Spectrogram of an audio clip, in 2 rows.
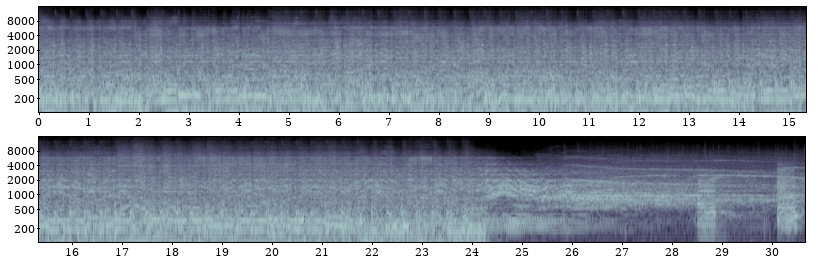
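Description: Live rock band playing loud, with electric guitars, bass and drums, and no singing. About 25 seconds in the bass and drums cut out as the song ends, leaving only thinner, higher sounds ringing on.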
